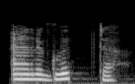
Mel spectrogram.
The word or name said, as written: anaglypta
